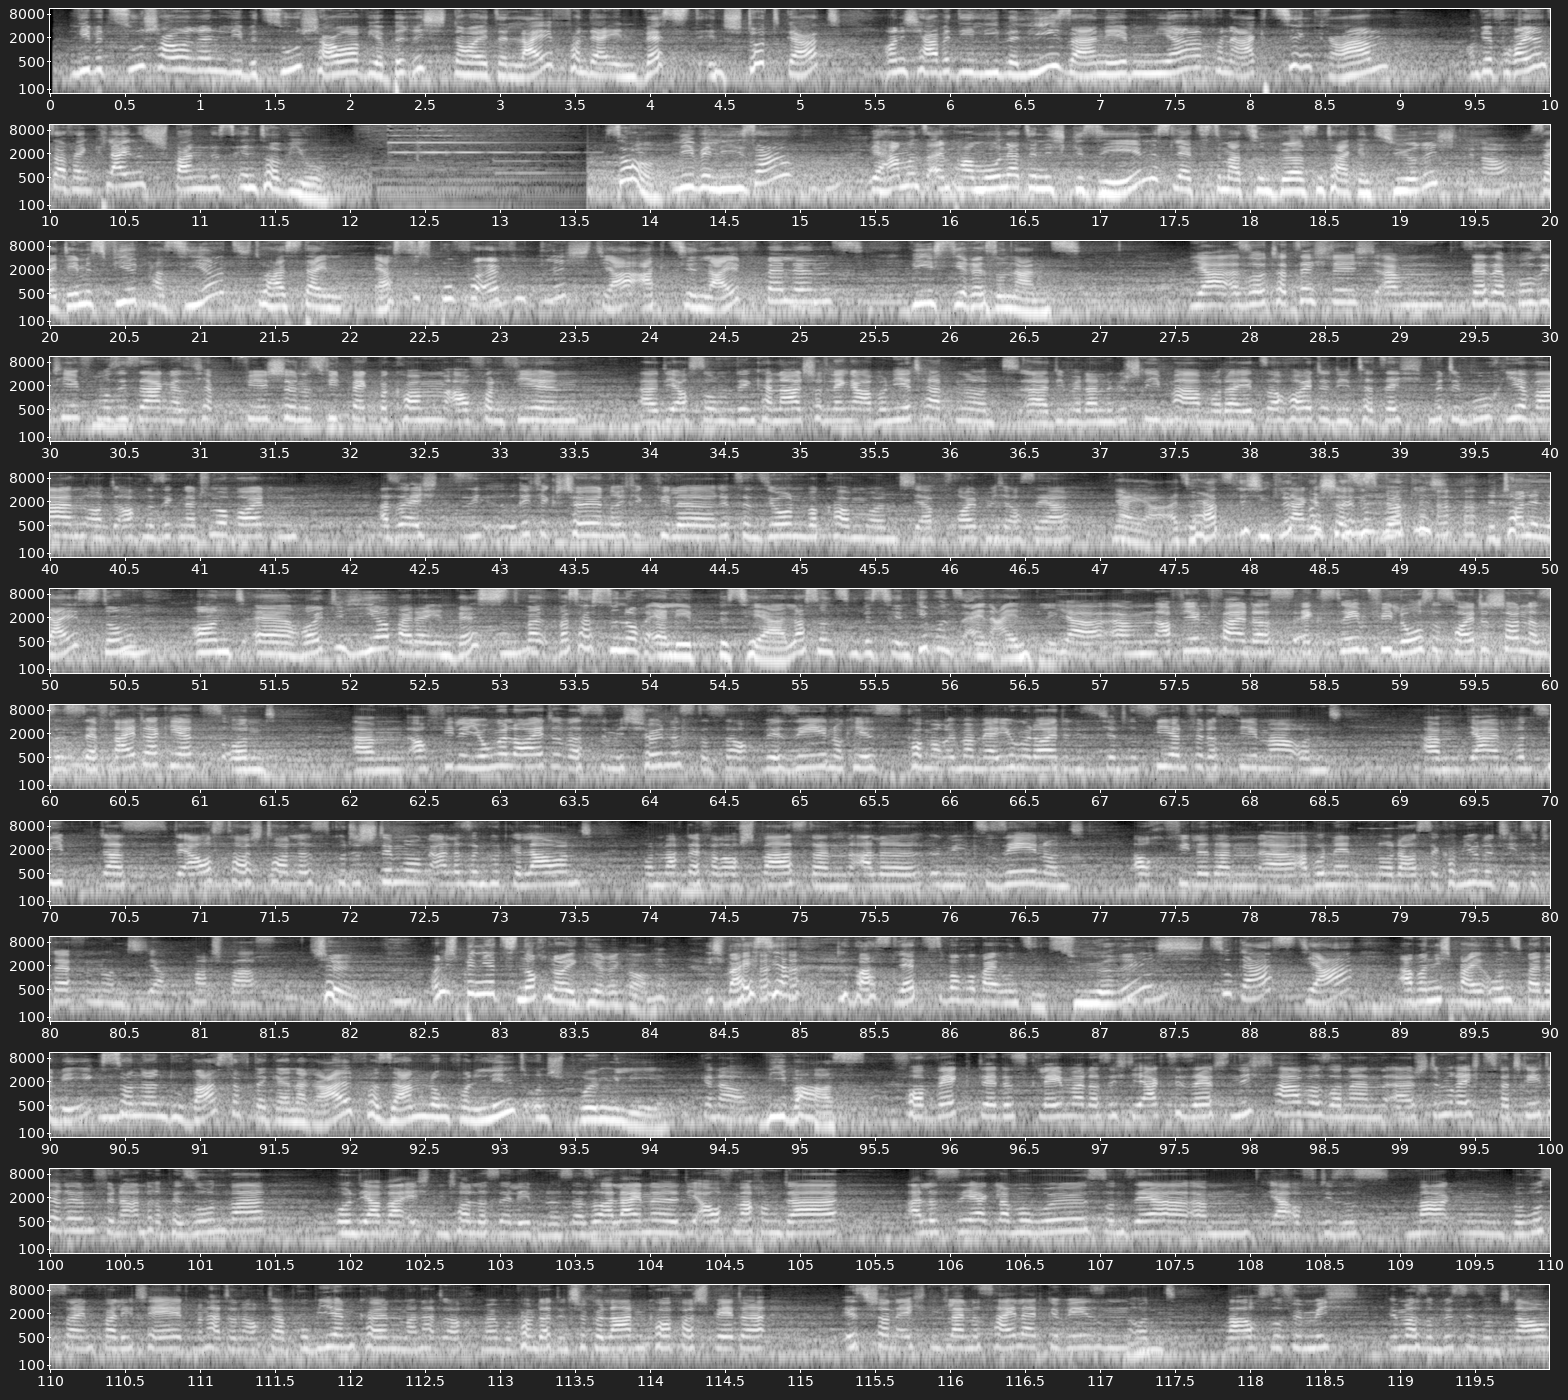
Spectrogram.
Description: Finanzmesse in Stuttgart, die Resonanz auf ihr Debüt-Buch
